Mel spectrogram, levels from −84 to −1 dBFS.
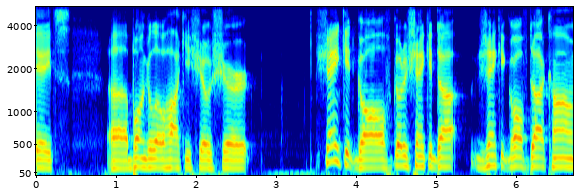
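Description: No technical faults can be heard anywhere in the speech. At no point does the sound break up, drop out or change in a way that suggests something went wrong in the chain.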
